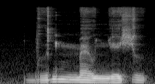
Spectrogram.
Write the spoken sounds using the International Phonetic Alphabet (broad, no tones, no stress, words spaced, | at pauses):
bɯdmːæʊ̯ ɲeçɯ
